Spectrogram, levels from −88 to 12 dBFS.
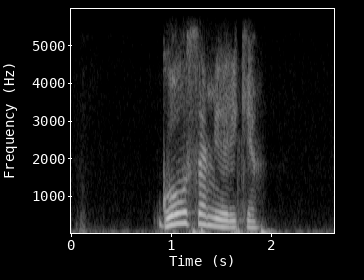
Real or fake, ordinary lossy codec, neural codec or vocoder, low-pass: real; Opus, 16 kbps; none; 5.4 kHz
